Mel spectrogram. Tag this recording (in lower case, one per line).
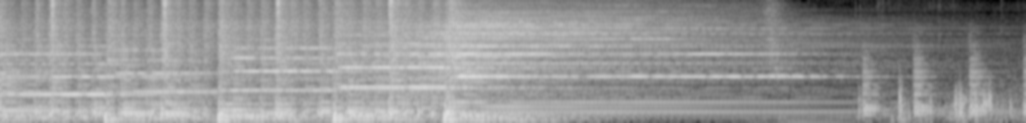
music
acoustic guitar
